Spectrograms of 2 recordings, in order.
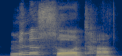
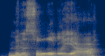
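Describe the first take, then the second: First: Put-on Minnesota accent, higher at first. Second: Put-on playful Minnesota accent with a tacked-on "yeah". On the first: Vlogger teases Minnesotan viewers about their speech, mock Minnesota accent. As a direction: imitate a Minnesotan saying the state's name. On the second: Vlogger mimics Minnesotan viewers agreeing, mock Minnesota accent. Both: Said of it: "Do y'all actually talk like that?".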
